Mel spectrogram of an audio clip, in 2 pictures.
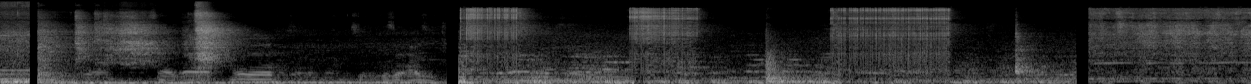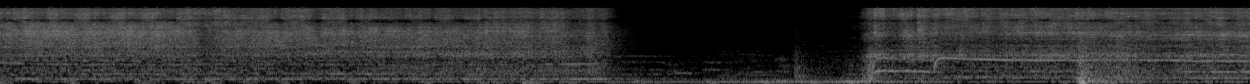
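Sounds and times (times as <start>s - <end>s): power tool whirring: 21.2s - 25.0s.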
